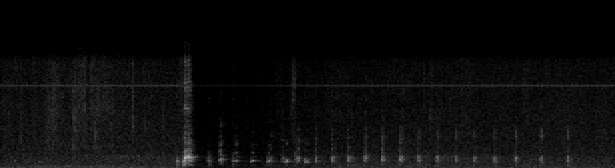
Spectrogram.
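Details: White Leghorn chicken in a coop shared with Black Orpington and Ameraucana hens: a loud opening squawk, then a long run of short, evenly spaced clucks, about four each second, gradually fading.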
